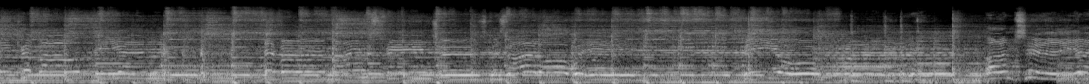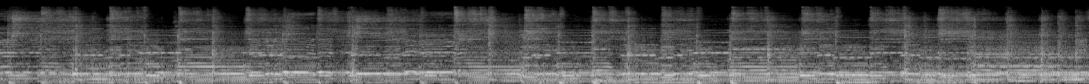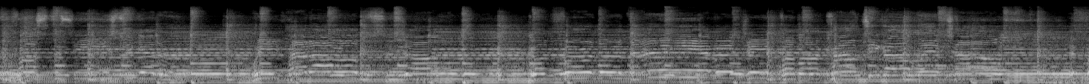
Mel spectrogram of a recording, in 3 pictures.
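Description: Live folk-rock band playing a song, with strummed acoustic guitar and drum kit driving a steady beat. The bass and drums briefly drop out about ten seconds in.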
